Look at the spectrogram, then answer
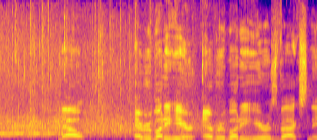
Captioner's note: cheers and applause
